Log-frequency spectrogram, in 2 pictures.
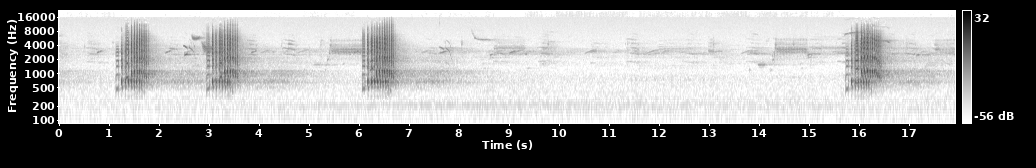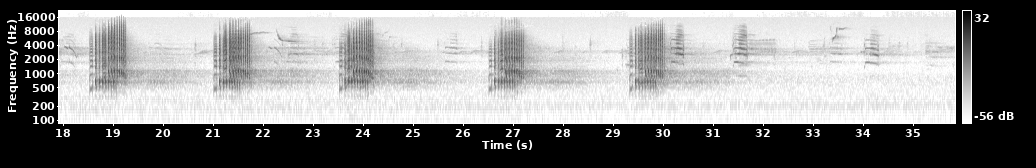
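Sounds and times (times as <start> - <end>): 
Sandhill crane rattling calls: 1.2 - 2.0, 2.8 - 4.0, 6.0 - 7.3, 15.8 - 17.1, 18.5 - 20.1, 21.0 - 25.4, 26.5 - 28.1, 29.3 - 31.8.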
